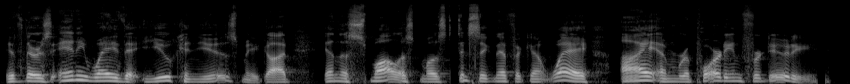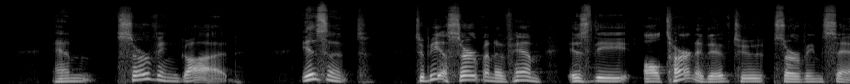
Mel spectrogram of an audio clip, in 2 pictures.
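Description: Speech, with two short digital broadcast dropouts. The audio goes silent from 4.50 to 4.64 s, right after "in the smallest most", and again from 8.17 to 8.31 s, after "I am reporting for". Each hole sounds like the receiver muting when frames failed and coming back once clean ones arrived. The roughly 85 ms of missing programme in each fits a couple of lost frames. Whatever was said in those gaps is simply gone.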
